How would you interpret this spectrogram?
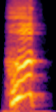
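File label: Vox Jump, Korean; heroes; Chrisha; kingsraid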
